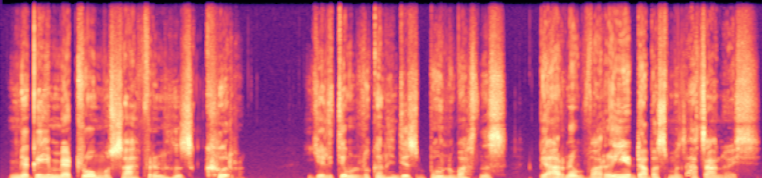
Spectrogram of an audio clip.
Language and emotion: Kashmiri, disgusted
